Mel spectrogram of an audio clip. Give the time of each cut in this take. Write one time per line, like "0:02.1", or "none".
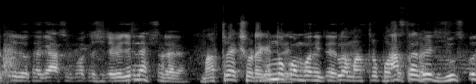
0:01.3
0:03.4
